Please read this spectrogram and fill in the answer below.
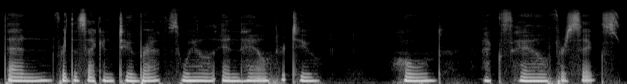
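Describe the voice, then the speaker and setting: A woman guiding a meditation in a soft, breathy near-whisper, with soothing, measured delivery. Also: on the low side, completely flat delivery, no room sound. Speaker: yoga nidra meditation guide. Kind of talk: guided meditation.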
